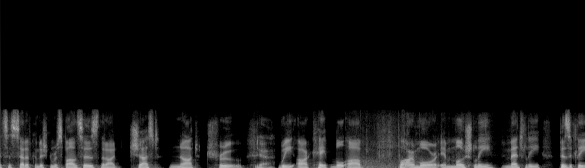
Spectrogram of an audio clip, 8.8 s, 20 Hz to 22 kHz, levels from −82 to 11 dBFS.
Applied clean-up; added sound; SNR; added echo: neural mask model DeepFilterNet 3.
